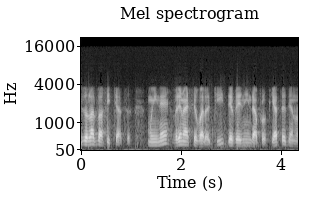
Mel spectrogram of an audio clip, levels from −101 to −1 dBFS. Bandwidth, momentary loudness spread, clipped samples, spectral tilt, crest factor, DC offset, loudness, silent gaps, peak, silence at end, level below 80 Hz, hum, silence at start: 5.8 kHz; 9 LU; under 0.1%; -5 dB/octave; 18 dB; under 0.1%; -22 LUFS; none; -4 dBFS; 0 s; -66 dBFS; none; 0 s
